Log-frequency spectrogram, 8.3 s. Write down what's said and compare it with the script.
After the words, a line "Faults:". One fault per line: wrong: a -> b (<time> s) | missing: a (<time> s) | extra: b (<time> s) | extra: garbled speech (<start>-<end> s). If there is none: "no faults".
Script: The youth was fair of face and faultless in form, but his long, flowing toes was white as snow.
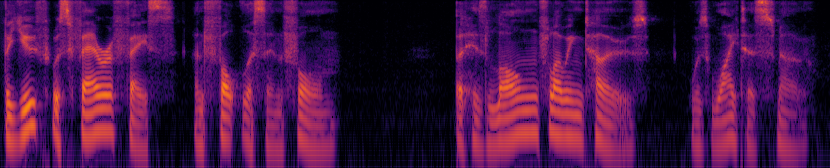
The youth was fair of face and faultless in form, but his long, flowing toes was white as snow.
Faults:
no faults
